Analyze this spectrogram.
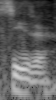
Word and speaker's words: Cesar: Okay, Cesar. It's spelled more like the Mexican or Spanish pronunciation would be, but Caesar.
